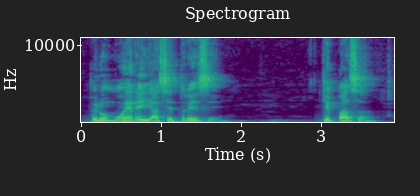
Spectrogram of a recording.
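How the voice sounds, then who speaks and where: On a very clean recording with a silent background, a man speaks at a very slow pace with a fairly high, somewhat breathy voice. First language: not Spanish (speaking Spanish). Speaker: rabbi. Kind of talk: sermon. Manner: halting, self-correcting.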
